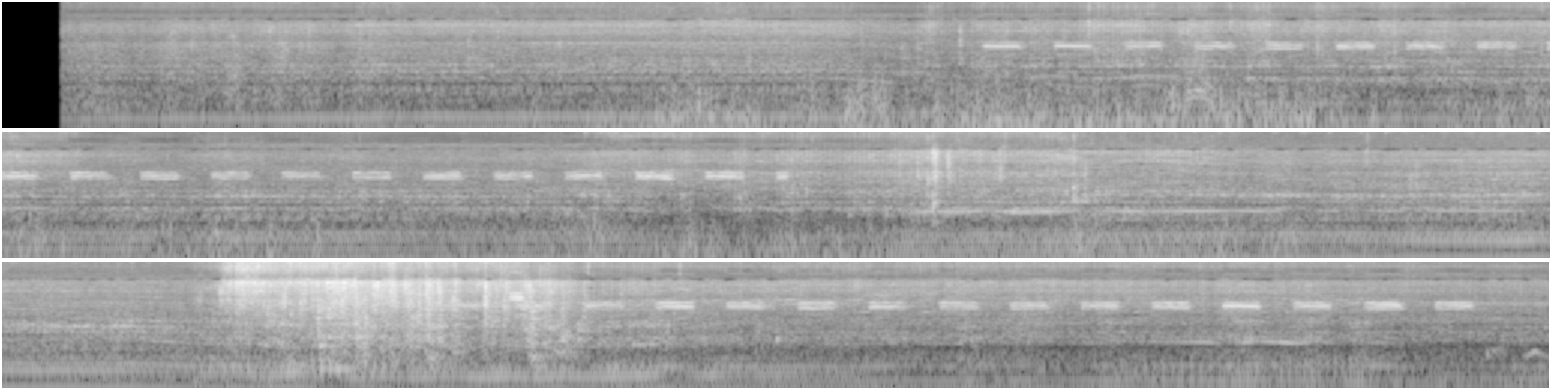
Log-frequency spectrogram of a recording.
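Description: JCB backhoe loader's diesel engine running steadily. A regular high beeping sounds for several seconds at a time, twice, and a loud rushing burst comes about twenty-two seconds in.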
